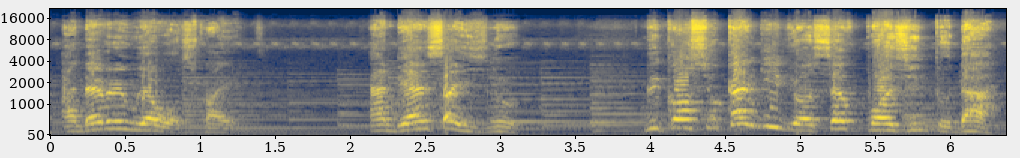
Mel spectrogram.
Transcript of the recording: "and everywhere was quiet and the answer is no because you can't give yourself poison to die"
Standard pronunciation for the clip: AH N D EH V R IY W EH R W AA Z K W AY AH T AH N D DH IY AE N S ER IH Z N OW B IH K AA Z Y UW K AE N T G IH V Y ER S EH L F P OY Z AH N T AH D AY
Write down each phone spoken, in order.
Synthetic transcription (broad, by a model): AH N D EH V R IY W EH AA W AA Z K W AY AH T AH N D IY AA N S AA IH Z N OW B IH K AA S Y UW K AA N G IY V Y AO S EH L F P OY Z AH N T AH D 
